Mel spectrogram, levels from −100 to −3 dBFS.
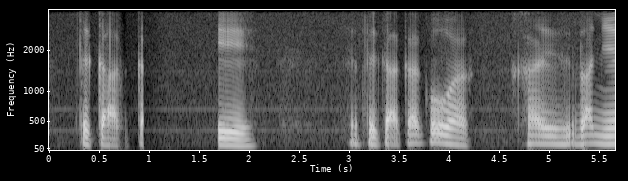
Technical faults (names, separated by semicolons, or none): gain pumping; short stall from a late packet; audio dropout to silence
